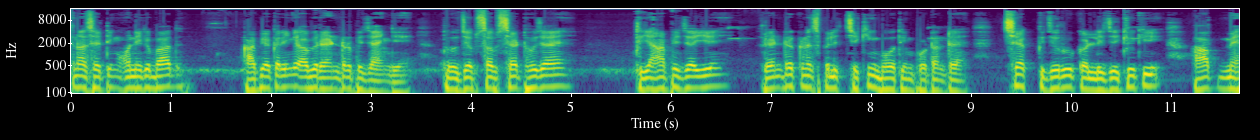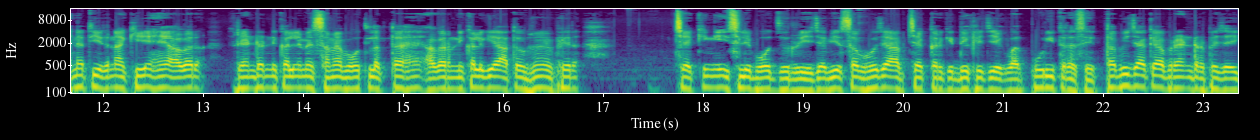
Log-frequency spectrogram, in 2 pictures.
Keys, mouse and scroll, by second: 5.8-9.0 drag, 9.0 KP_0, 11.4-14.6 drag.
